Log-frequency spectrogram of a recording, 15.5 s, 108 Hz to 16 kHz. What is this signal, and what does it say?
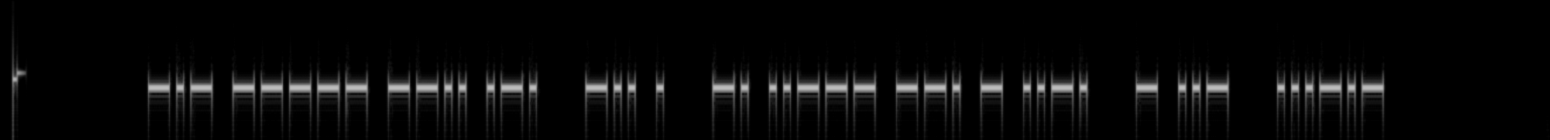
Morse code, heard as a keyed tone, about 17 wpm, 700 Hz. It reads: K0ZR DE N2GTF TU <SK>
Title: Practice QSO - Exchange 4 - Ending - 17wpm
